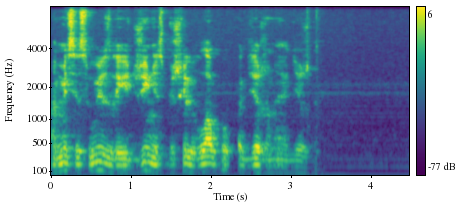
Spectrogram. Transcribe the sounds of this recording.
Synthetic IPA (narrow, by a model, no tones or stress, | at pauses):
ɐmʲisʲɪsʲɪzʲlʲɪiʐɨnʲɪspʲɪʂɨlʲɪvlˠawkʊpɐdʲːerʐɨnːəjɐdʲeʐd̪ɨ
